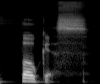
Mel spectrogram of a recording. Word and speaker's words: focus: if you're not careful with the vowel sound, and that's the word focus. Oh, this is a big one. I hear this mispronounced so often, and it can really change the meaning into something very offensive, actually. It really can. So, a lot of learners, especially Spanish speakers, tend to shorten that O sound in focus.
